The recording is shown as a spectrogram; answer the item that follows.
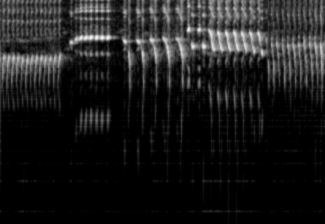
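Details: Continuously singing gacor canary used to stimulate other canaries: a dense buzzy roll, a brief pure whistle, then a cascade of rapid falling notes ending in a fast high rattling trill.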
